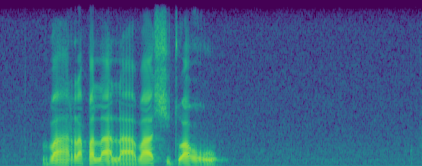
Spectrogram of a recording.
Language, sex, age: Northern Sotho, male, 19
